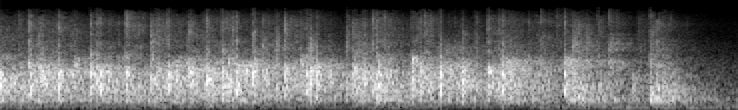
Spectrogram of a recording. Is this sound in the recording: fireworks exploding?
no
